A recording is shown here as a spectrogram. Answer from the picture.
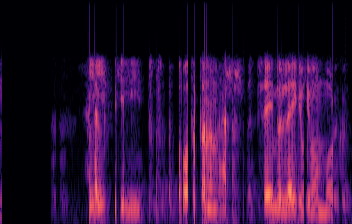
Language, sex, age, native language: Icelandic, male, 40-49, Icelandic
